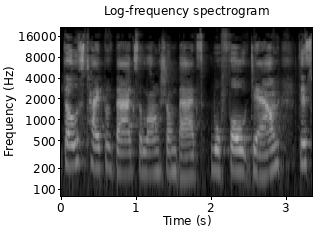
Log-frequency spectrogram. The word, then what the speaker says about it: Longchamp: refer to them as Longchamp, right? Longchamp. No, it's Longchamp. With that being said, the G is silent and the P at the end is silent. So it's Longchamp. Say it with me, Longchamp, right?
